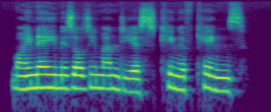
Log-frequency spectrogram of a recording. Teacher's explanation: provided by a critic foot with a dum dee-dum stress pattern the stress on King and Kings emphasizes his sense of his own importance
